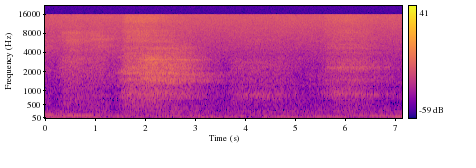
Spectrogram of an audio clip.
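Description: Slow, deep breathing during a wrist-stretch yoga class, a long steady inhale swelling then easing away over several seconds, close and soft with no talk over it.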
